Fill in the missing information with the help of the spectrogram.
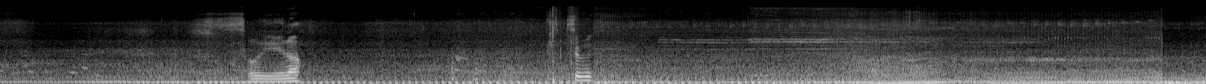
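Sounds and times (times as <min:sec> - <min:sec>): motorcycle engine running: 0:00.0 - 0:12.0
wind noise on microphone: 0:11.6 - 0:12.0.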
